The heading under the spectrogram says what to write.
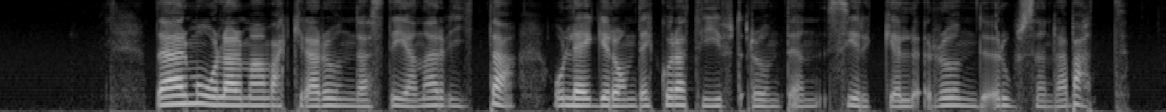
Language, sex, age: Swedish, female, 33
